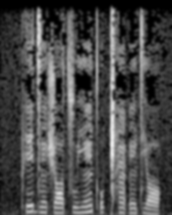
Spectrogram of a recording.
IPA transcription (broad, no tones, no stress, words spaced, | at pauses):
pʰed͡zẽ ʃɒt͡su jẽtʼoǁʰæ̃ʔẽ tʲɒ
